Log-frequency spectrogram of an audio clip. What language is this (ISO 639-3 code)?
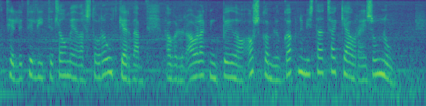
isl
